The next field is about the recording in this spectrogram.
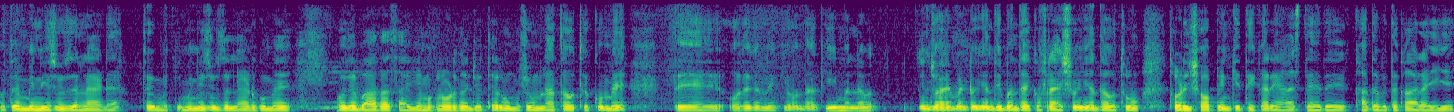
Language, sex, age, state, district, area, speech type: Dogri, male, 30-45, Jammu and Kashmir, Jammu, urban, spontaneous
